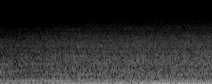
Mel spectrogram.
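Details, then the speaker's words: VT Commodore after replacing the noisy fuel pump: engine idles low, smooth and even, the former fuel-pump humming gone and the new pump very quiet priming; normal idle after repair. "Oh, how good's that? No more humming. Oh, so good. Good result."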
